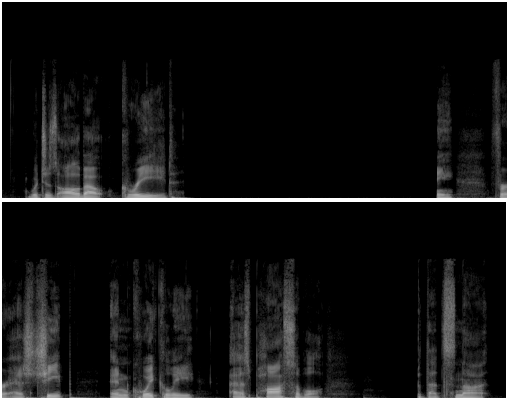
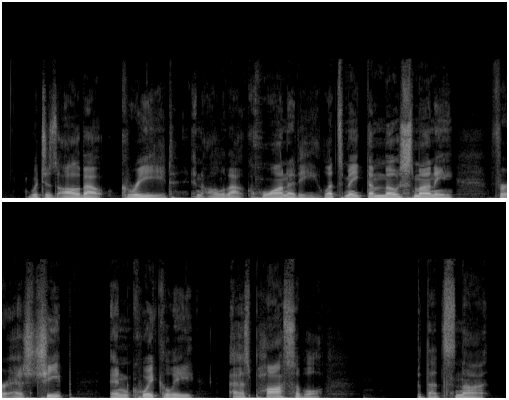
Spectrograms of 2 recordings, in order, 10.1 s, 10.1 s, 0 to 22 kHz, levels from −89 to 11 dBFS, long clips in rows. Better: second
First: audio cutting out; at 2 s for 2.5 s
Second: none

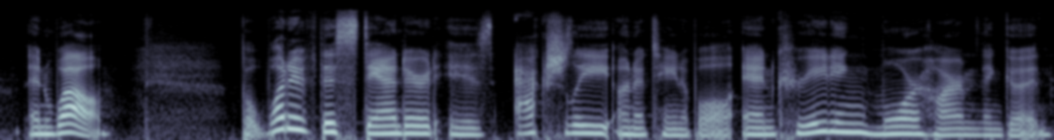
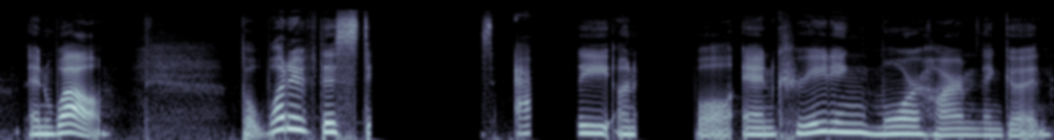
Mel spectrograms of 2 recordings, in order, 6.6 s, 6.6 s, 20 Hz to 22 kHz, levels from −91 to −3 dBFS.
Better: first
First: none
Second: audio cutting out; at 2.5 s for 0.5 s, at 3.5 s and at 4 s

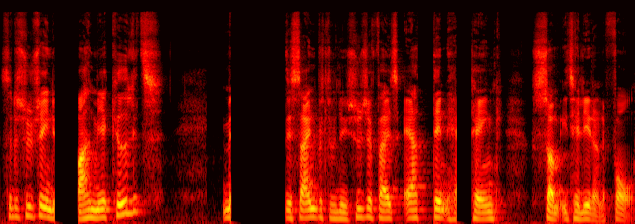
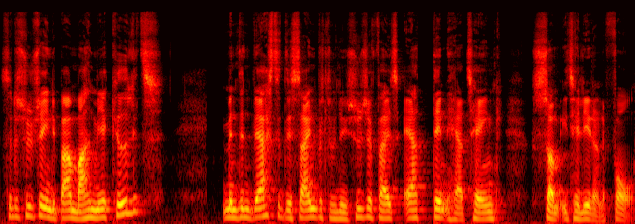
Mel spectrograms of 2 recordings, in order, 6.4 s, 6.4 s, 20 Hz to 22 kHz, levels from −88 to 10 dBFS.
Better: second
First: audio cutting out; at 0.5 s, at 2.5 s for 0.5 s and at 4.5 s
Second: none

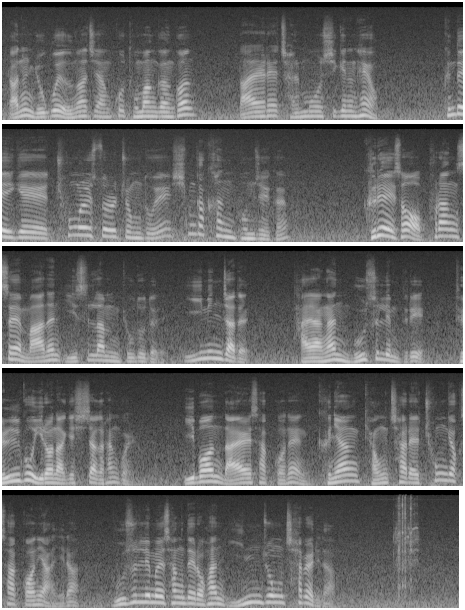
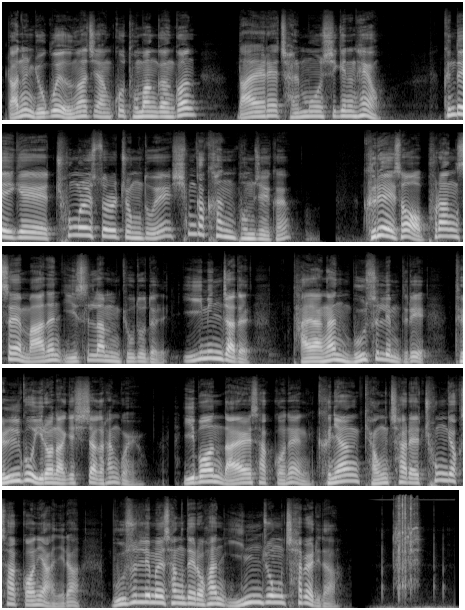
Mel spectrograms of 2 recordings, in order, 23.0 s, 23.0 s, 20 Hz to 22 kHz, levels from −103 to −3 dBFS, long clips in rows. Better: second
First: hiss; noticeable; throughout; 15 dB below the speech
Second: none

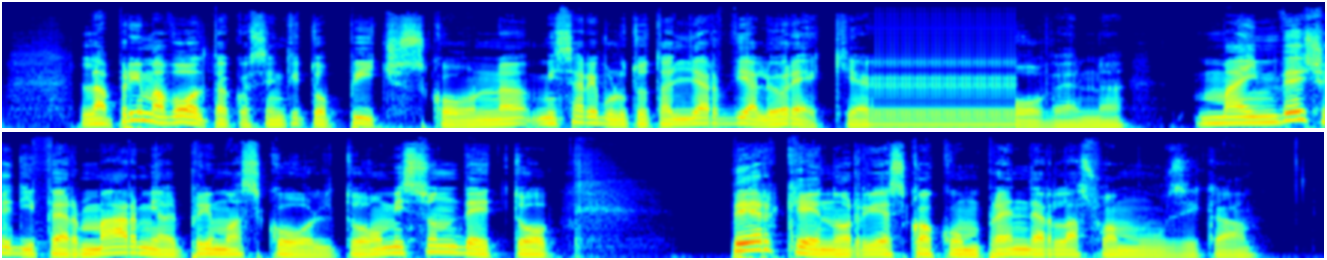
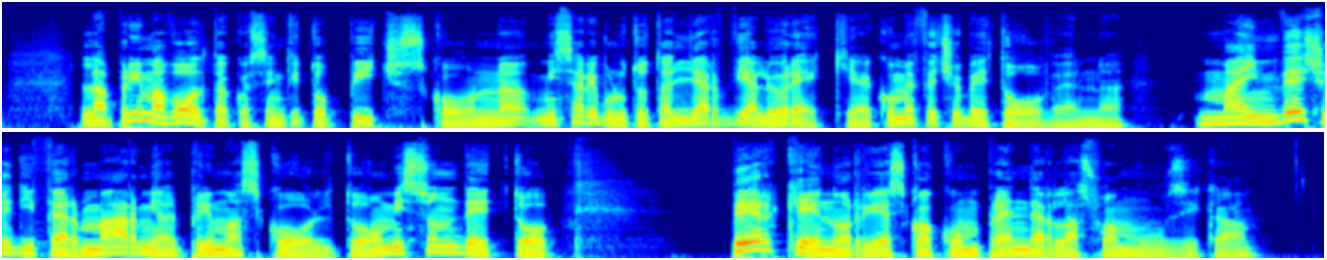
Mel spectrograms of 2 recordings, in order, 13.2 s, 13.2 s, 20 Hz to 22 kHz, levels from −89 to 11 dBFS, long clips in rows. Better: second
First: audio freezing; at 4.5 s for 0.5 s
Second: none

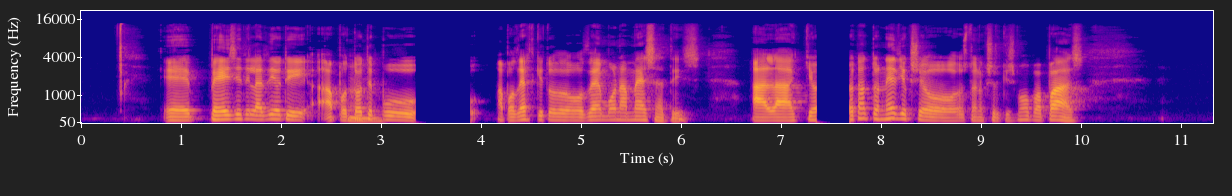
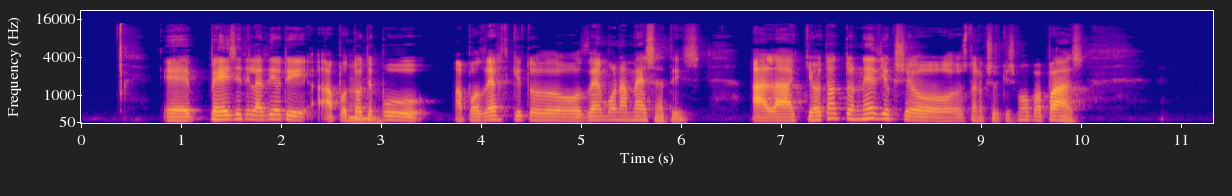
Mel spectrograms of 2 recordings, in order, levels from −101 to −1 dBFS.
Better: second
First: audio freezing; at 3.5 s for 0.5 s and at 7.5 s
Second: none

